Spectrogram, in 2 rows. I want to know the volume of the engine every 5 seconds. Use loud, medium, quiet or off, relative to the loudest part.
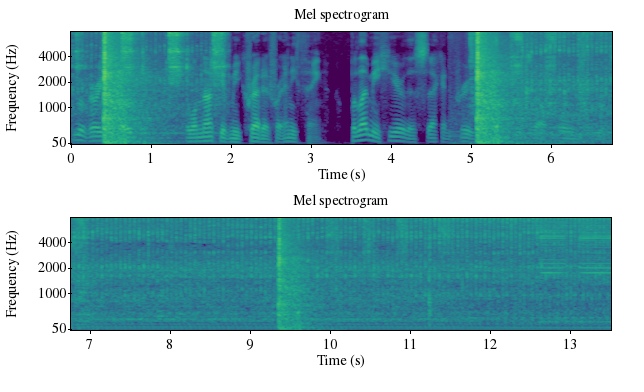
medium, loud, loud.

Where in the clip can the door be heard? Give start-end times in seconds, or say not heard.
0.3-1.3, 5.0-5.9, 9.3-10.1.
